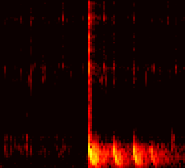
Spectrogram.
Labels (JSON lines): {"label": "anthrophony, bomb", "recorder": "HydroMoth"}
